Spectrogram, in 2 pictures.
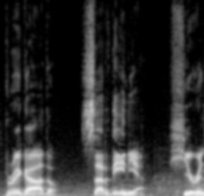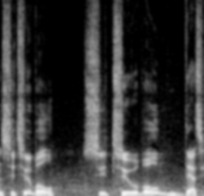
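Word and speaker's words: Setúbal: Setubal, that's how they told me it should be pronounced, Setubal.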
